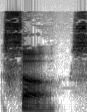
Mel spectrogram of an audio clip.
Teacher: हम लोग स बोल रहे हैं तो वाइब्रेशन नहीं हो रहा है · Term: वॉइसलेस प्लॉसिव्स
